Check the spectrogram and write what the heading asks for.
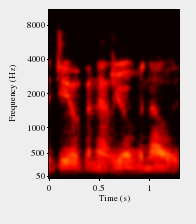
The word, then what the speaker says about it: Giovanelli: Yeah, Giovanelli. That's how you pronounce it.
